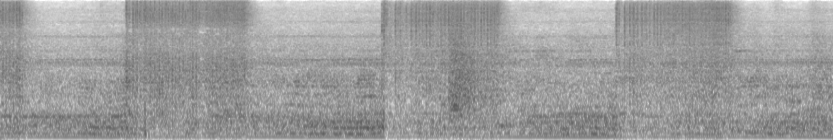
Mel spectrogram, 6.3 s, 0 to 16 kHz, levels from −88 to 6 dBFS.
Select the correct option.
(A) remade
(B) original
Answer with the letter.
A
